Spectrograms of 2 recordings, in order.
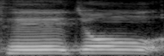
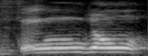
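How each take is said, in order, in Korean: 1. 첫 음절에 ng 받침이 없다. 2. ng 소리가 첫 음절의 받침이다. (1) "근데 읽을 때는 세종 어제 이래 있거든" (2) "적혀 있는 게 보면 지금 생종, 엉쟁 막 이래 있잖아"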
